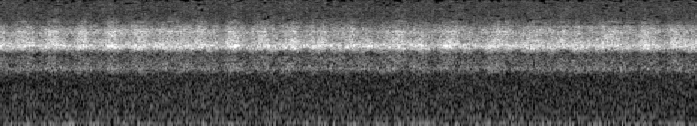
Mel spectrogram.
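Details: Summer cicada chorus recorded on the Greek island of Evia, a constant shrill rasping drone with gentle waves of intensity and nothing else clearly heard.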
